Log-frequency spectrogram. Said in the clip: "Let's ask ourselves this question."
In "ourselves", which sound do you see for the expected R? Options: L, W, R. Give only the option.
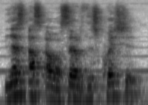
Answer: W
